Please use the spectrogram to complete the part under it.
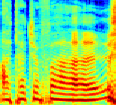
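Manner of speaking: put-on very high-pitched baby-talk voice. Retelling a man on a tram FaceTiming his baby: imitating a man's baby talk. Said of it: "we're just doing him".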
